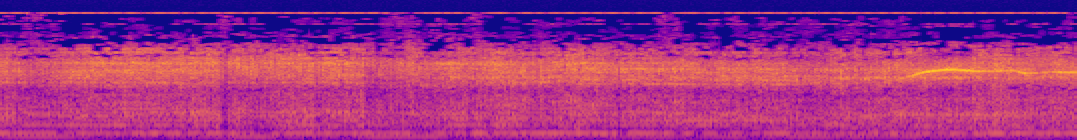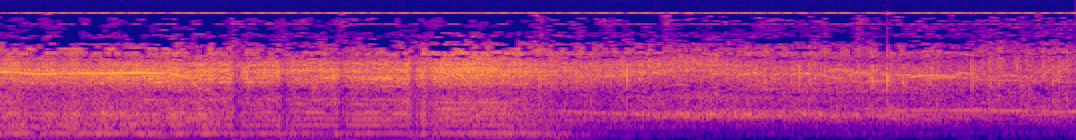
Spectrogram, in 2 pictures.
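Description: Live rock band with electric guitars and bass holding a final chord in a loud wash of sound, with a high whistling tone for about two seconds midway. The bass and low notes stop about eight seconds in, leaving the noisy high wash.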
